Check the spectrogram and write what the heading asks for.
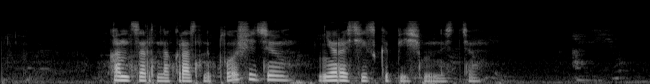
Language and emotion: Russian, neutral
